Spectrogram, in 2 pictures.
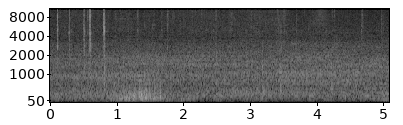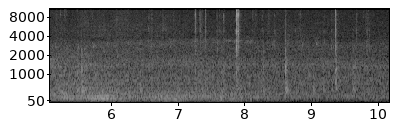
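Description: Light clicks and taps of bolts and hand tools against a GY6 scooter engine's valve cover as it is bolted back on by hand. A few sharp clicks, the loudest about eight seconds in, over steady background noise.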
